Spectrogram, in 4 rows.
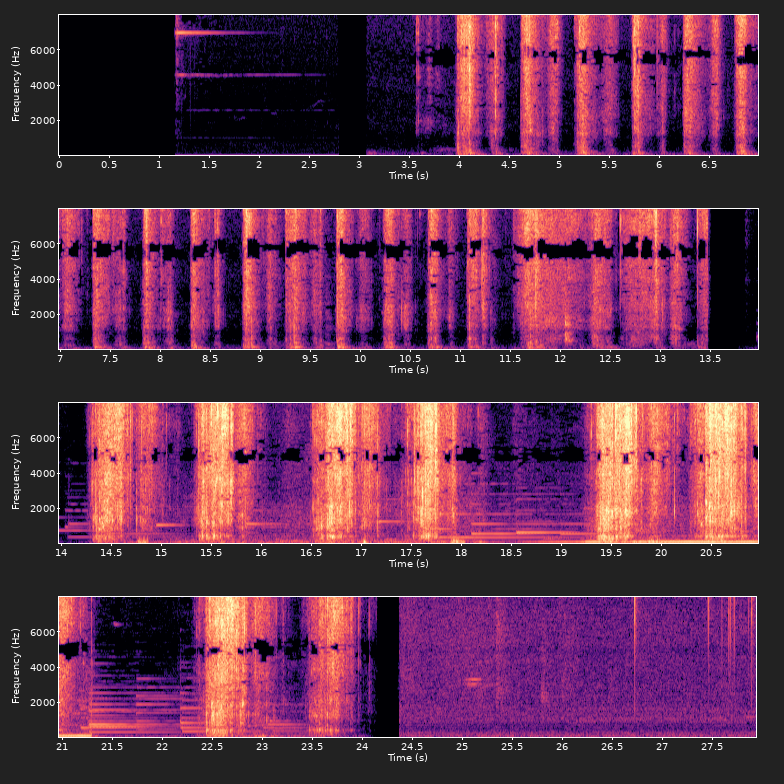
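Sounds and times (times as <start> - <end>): light background music: 14.0 - 23.9
slime squelching: 14.3 - 18.2, 19.3 - 21.3, 22.4 - 24.0.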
